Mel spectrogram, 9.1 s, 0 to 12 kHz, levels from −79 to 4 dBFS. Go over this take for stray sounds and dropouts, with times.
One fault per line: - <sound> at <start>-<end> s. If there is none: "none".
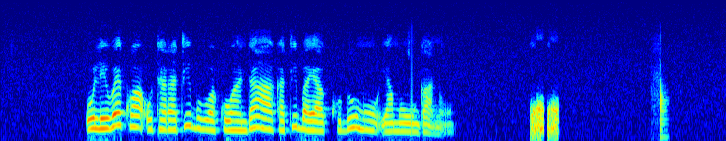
- laugh at 6.6-7.0 s
- thud at 8.1-8.4 s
